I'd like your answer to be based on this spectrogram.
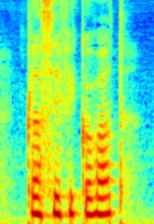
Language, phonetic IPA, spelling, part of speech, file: Czech, [ˈklasɪfɪkovat], klasifikovat, verb, Cs-klasifikovat.ogg
- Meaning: to classify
